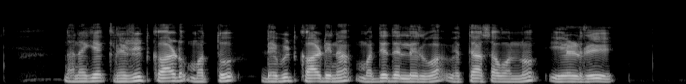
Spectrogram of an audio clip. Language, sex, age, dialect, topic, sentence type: Kannada, male, 36-40, Central, banking, question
